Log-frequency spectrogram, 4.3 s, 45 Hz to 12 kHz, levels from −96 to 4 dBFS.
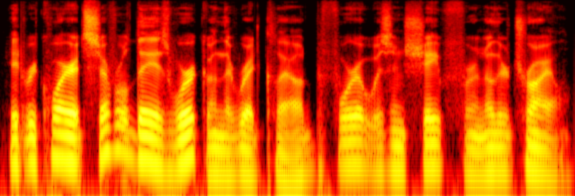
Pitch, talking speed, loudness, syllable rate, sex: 100 Hz, 235 wpm, -21 LUFS, 6.3 syllables/s, male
